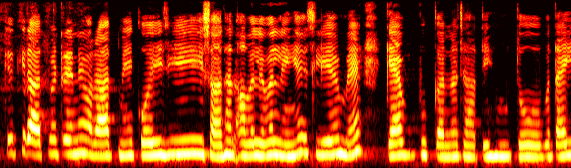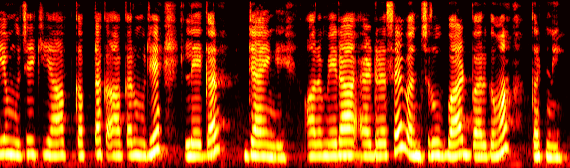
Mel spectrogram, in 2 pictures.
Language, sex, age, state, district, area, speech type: Hindi, female, 30-45, Madhya Pradesh, Katni, urban, spontaneous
